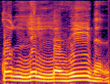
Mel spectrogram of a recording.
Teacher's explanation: ذی یا مدہ ہے، ایک الف کے برابر کھینچ کر پڑھیں گے۔ یہاں پر ساکن کے بعد مشدد حرف ہے، گویا کہ لام ساکن نہیں پڑھا جائے گا، اس لام کے ساتھ قاف ملے گا، قاف مستعلیہ ہے، پر بھی پڑھا جائے گا۔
